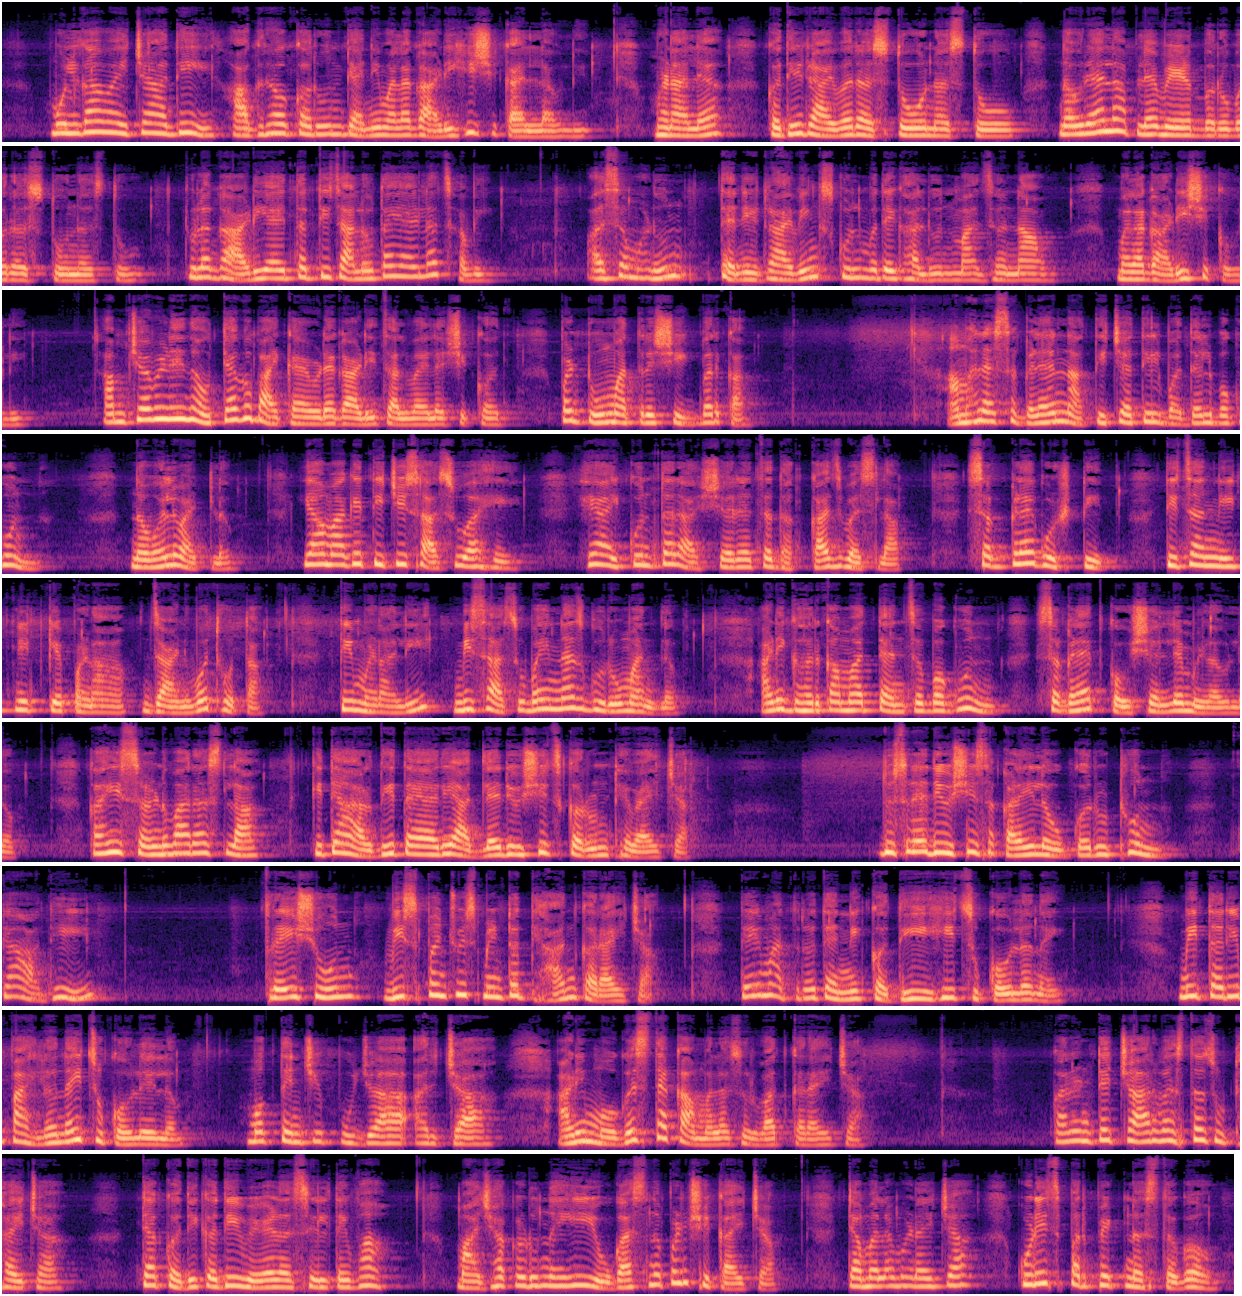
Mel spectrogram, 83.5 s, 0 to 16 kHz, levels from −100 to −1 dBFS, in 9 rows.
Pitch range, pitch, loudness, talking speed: 175-240 Hz, 210 Hz, -15 LUFS, 115 wpm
